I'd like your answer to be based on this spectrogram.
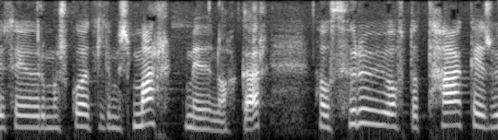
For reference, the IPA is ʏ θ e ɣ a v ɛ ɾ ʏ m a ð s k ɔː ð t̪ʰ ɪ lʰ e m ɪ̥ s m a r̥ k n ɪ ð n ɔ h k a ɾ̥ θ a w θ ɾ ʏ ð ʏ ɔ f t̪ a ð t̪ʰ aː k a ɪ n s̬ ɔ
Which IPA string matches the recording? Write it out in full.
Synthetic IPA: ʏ θ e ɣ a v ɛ ɾ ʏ m a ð s k ɔː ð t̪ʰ ɪ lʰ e m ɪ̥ s m a r̥ k m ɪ ð n ɔ h k a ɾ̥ θ a w θ ɾ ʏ v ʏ ɔ f t̪ a ð t̪ʰ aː k a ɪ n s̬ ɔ

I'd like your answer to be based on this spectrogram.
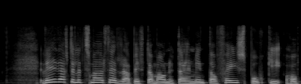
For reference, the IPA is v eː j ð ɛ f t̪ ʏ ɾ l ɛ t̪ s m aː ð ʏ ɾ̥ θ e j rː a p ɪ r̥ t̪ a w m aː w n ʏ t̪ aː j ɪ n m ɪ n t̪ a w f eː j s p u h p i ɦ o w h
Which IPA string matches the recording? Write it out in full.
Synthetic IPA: v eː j ð ɛ f t̪ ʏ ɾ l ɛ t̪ s m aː ð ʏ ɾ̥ θ e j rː a p ɪ r̥ t̪ a w m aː w n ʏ t̪ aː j ɪ n m ɪ n t̪ a w f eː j s p u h k i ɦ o w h

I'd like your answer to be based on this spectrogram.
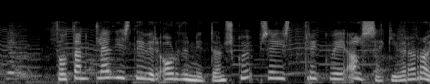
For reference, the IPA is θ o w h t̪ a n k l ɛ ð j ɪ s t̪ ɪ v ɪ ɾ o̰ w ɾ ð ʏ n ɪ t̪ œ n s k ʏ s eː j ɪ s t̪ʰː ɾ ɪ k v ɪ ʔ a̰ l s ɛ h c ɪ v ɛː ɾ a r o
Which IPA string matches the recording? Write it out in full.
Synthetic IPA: θ o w h t̪ a n k l ɛ ð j ɪ s t̪ ɪ v ɪ ɾ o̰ w ɾ ð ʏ n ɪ t̪ œ n s k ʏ s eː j ɪ s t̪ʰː ɾ ɪ k v ɪ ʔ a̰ l s ɛ h c ɪ v ɛː ɾ a r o

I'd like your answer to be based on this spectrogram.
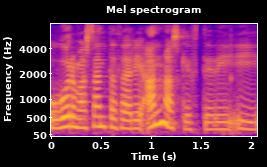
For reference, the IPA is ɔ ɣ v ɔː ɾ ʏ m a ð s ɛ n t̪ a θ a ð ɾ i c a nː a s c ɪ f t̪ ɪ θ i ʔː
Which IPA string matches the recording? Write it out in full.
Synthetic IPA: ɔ ɣ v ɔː ɾ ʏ m a ð s ɛ n t̪ a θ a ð ɾ i ʔ a nː a s c ɪ f t̪ ɪ ð i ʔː

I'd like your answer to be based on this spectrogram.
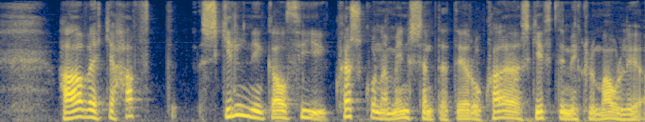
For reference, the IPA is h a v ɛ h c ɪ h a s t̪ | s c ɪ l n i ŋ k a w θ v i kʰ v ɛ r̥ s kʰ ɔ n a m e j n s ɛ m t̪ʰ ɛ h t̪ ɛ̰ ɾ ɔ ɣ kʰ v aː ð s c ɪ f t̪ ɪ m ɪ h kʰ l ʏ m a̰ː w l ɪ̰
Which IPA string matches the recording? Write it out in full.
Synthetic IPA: h a v ɛ h c ɪ h a f t̪ | s c ɪ l n i ŋ k a w θ v i kʰ v ɛ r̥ s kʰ ɔ n a m e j n s ɛ m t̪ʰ ɛ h t̪ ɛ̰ ɾ ɔ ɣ kʰ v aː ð s c ɪ f t̪ ɪ m ɪ h k l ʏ m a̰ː w l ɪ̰

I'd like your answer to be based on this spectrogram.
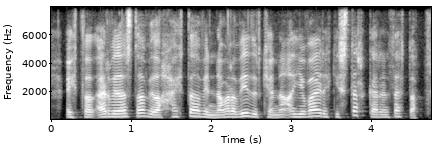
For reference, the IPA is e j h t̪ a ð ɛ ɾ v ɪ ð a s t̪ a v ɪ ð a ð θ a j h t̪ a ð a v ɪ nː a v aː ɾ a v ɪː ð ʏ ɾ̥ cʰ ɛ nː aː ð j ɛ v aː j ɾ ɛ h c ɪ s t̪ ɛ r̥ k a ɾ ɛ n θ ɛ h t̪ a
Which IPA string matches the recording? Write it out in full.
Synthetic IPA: e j h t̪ a ð ɛ ɾ v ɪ ð a s t̪ a v ɪ ð a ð h a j h t̪ a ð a v ɪ nː a v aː ɾ a v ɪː ð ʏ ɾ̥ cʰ ɛ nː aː ð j ɛ v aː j ɾ ɛ h c ɪ s t̪ ɛ r̥ k a ɾ ɛ n θ ɛ h t̪ a

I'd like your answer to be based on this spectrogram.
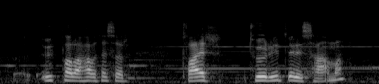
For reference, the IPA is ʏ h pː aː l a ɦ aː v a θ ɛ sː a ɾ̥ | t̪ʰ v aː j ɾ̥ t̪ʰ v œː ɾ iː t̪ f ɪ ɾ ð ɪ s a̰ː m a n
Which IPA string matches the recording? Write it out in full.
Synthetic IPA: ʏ h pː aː l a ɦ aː v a θ ɛ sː a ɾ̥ | t̪ʰ v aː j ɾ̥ t̪ʰ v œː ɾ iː t̪ v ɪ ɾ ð ɪ s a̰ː m a n

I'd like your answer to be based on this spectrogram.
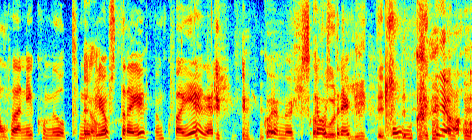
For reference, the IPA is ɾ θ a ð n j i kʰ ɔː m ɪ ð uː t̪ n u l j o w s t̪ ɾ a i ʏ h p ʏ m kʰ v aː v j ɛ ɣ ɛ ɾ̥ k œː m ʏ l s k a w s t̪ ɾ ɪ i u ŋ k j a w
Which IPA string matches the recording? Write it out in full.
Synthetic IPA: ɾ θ a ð n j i kʰ ɔː m ɪ ð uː t̪ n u l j o w s t̪ ɾ a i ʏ h p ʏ m kʰ v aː ð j ɛ ɣ ɛ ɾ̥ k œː m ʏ l s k a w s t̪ ɾ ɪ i u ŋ k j a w

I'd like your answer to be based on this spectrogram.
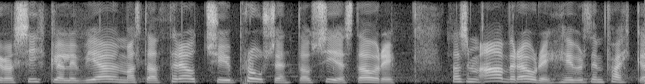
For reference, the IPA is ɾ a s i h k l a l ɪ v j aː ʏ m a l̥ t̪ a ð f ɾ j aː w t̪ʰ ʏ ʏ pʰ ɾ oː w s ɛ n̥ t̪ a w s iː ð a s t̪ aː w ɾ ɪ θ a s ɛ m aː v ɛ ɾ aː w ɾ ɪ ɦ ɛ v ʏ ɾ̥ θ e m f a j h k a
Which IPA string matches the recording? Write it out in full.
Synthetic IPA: ɾ a s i h k l a l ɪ v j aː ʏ m a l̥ t̪ a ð θ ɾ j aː w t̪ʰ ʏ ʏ pʰ ɾ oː w s ɛ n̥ t̪ a w s iː ð a s t̪ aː w ɾ ɪ θ a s ɛ m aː v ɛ ɾ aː w ɾ ɪ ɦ ɛ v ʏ ɾ̥ θ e m f a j h k a

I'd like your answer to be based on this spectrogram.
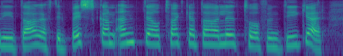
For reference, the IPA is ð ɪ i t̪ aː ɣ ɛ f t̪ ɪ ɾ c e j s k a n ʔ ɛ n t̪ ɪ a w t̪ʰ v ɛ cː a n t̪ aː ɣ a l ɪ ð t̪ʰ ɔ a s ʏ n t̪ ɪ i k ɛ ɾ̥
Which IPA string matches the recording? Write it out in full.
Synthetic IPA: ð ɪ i t̪ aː ɣ ɛ f t̪ ɪ ɾ p e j s k a n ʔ ɛ n t̪ ɪ a w t̪ʰ v ɛ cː a t̪ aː ɣ a l ɪ ð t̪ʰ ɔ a f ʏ n t̪ ɪ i c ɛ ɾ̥

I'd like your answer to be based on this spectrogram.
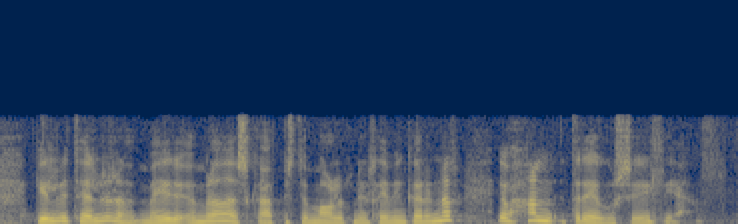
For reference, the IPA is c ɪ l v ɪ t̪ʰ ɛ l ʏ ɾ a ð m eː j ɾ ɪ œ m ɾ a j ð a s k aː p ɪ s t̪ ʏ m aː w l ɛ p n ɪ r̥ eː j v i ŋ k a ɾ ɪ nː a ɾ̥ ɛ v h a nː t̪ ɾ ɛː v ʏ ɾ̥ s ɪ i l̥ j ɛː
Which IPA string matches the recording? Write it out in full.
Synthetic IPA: c ɪ l v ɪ t̪ʰ ɛ l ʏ ɾ a ð m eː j ɾ ɪ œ m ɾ a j ð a s k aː p ɪ s t̪ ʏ m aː w l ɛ p n ɪ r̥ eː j v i ŋ k a ɾ ɪ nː a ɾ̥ ɛ v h a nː t̪ ɾ ɛː ɣ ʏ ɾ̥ s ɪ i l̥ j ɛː

